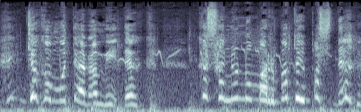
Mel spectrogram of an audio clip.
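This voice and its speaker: A woman's voice: very high-pitched, animated, normal speed. A woman acting an earnest mother in an Ilocano radio drama, with an Ilocano accent. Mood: alarmed. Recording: noisy radio drama recording, ambient sound effects.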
